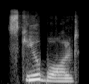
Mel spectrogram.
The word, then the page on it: skewbald: Indian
